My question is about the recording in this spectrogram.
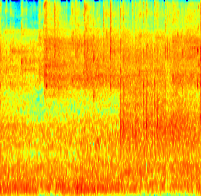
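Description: Basketball game sounds: a ball bouncing and knocking on the court floor amid the voices of players and spectators.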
